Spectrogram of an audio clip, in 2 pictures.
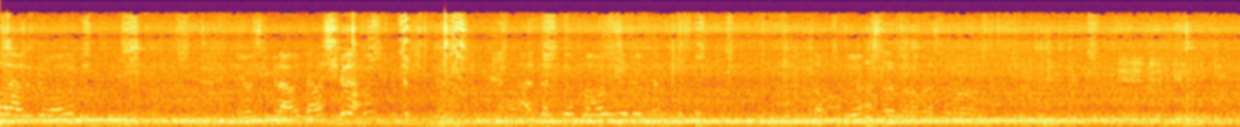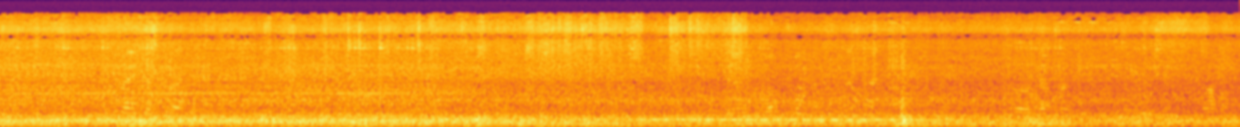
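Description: Steady engine drone and road noise heard inside the cabin of a moving vehicle, with a small knock late on.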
